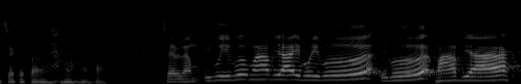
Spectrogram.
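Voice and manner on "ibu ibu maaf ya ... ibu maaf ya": loud, raised call to the women. Retold or imitated. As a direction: call out an apology over a crowd. Calls out to congregation women.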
